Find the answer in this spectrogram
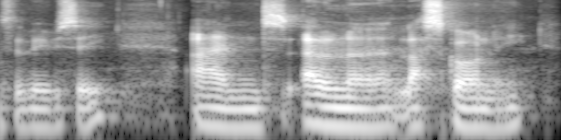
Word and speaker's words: Lasconi: the BBC, and Elena Lasconi. It might be Lascon, I think you don't pronounce the I on the end, but who's sort of centre left or quite a centrist candidate.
